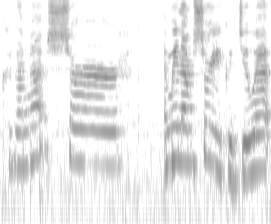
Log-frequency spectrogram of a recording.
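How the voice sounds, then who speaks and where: A soft-spoken woman talks at a fairly quick pace with ordinary pitch variation. Background noise is noticeable. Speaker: crafter. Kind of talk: live-stream tutorial. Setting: live stream. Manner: casual.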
